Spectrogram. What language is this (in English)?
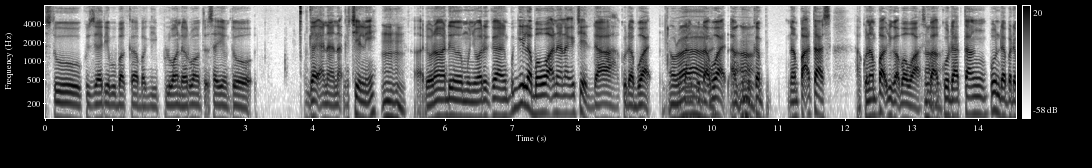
Malay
